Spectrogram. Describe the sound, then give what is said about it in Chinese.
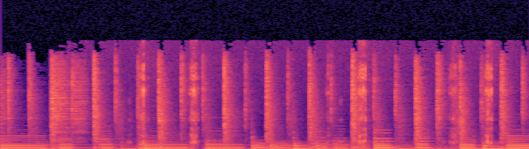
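A pig oinking sound effect: a loud, steady run of nasal grunting oinks repeating in a quick, regular rhythm for several seconds, with no talking. “不知道大家有没有听过猪叫？哎，不是这种刚刚这种音效，是那种很凄厉啊的惨叫。”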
